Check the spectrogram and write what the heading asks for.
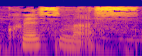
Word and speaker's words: Christmas: 其实 Christmas 圣诞节就是纪念这个耶稣诞生的这个时间嘛，那么耶稣基督就是 Jesus Christ，这个 Christ 就是它的拼法就是 C-H-R-I-S-T，但是念成 Christmas 的时候呢你会发现这中间的 T 呢是没有发音的，是直接就念 Christmas，但是在拼的时候不要忘记中间有一个 T。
